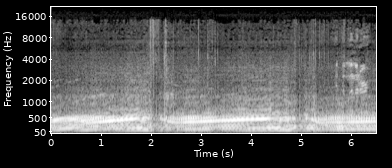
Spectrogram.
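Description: A stock 2024 Ford Mustang S650 engine held hard against the rev limiter during a drag run, a loud, sustained high-revving drone inside the car that briefly cuts and recovers twice.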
